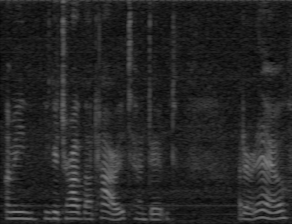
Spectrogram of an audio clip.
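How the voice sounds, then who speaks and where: A young woman putting on a British accent, gushing and rambling excitedly in a casual video diary. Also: on the high side, moderate pace, slight background noise. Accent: put-on British. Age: young adult. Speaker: vlogger.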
